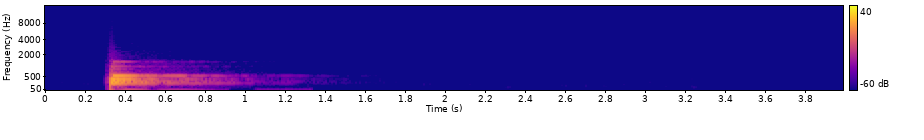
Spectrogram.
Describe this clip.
Simple "success" sound, C chord in synth.
beep, chord, game, success, synth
